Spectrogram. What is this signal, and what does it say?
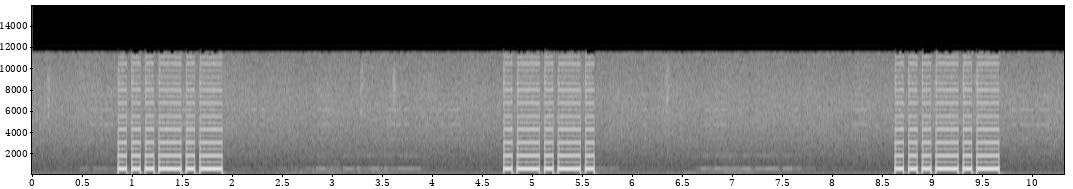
Morse code, heard as a keyed tone, about 18 wpm, 620 Hz. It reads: <SK> <AR> <SK>
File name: ham radio / CodeQuick / Code Quick 09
